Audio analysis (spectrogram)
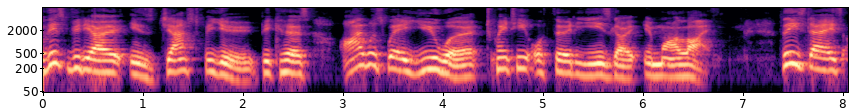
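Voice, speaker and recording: A middle-aged Australian man with a fairly high voice speaks straight to the viewer. He gives a personal testimony in an earnest, deliberate manner, like a practised public speaker. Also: a little mellow. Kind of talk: testimony addressed to camera.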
